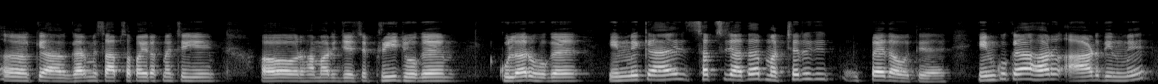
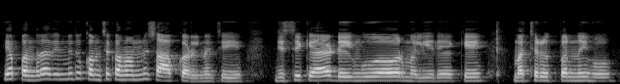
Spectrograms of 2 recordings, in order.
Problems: constant background noise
